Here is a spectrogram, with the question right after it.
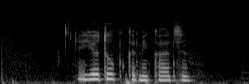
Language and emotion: Russian, neutral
